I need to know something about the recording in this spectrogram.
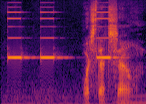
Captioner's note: microwave beeps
